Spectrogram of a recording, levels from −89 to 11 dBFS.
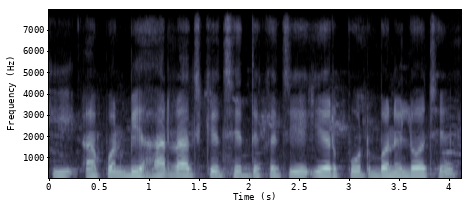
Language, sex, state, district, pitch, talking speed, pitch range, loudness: Angika, male, Bihar, Araria, 175 Hz, 160 wpm, 170-185 Hz, -25 LUFS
